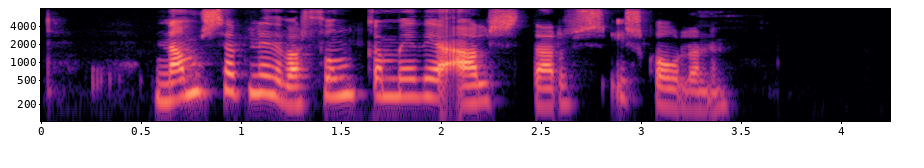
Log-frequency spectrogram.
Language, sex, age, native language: Icelandic, female, 30-39, Icelandic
